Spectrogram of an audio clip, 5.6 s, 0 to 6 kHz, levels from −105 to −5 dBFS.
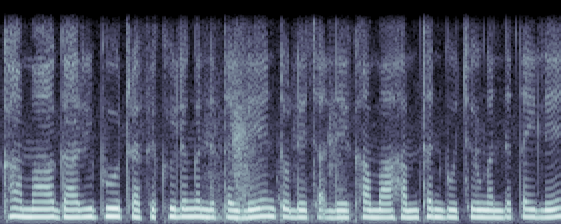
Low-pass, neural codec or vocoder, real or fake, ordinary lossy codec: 5.4 kHz; none; real; none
